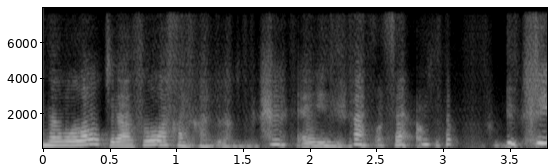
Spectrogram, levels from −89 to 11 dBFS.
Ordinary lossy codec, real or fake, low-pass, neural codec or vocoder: none; fake; none; codec, 16 kHz, 0.5 kbps, FreqCodec, smaller model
